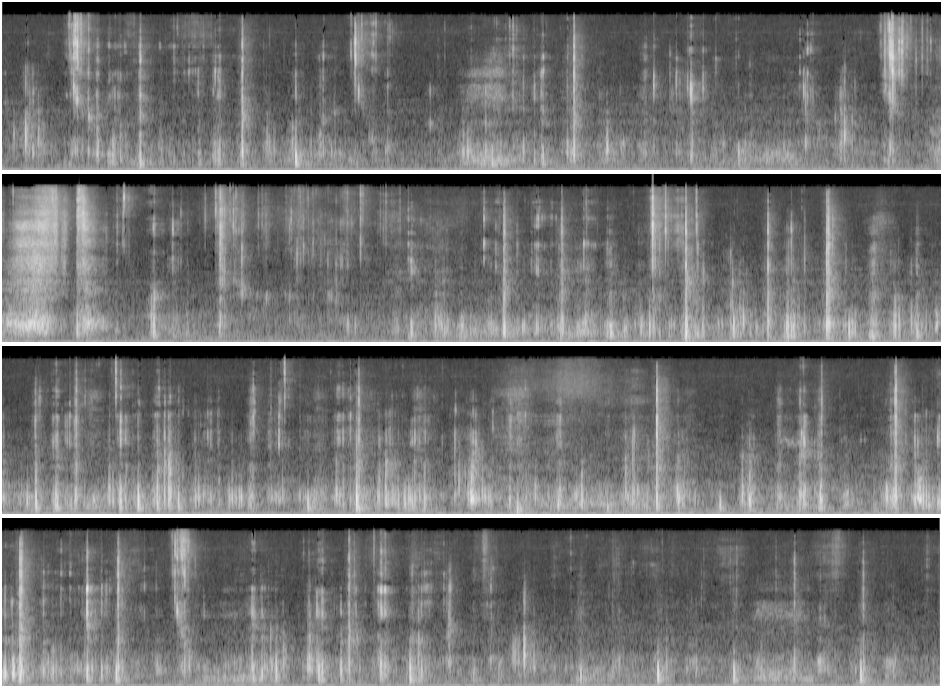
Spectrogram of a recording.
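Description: Close-miked chewing of cream-filled roll cake: soft, wet mouth sounds and many small clicks, with a louder burst of chewing noise about seven seconds in.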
